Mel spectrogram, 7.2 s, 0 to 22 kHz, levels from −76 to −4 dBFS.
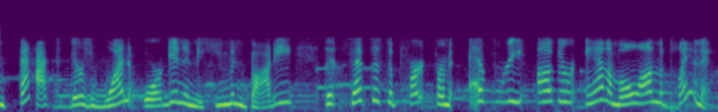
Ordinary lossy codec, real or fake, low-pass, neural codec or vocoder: Opus, 16 kbps; fake; 5.4 kHz; autoencoder, 48 kHz, 32 numbers a frame, DAC-VAE, trained on Japanese speech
